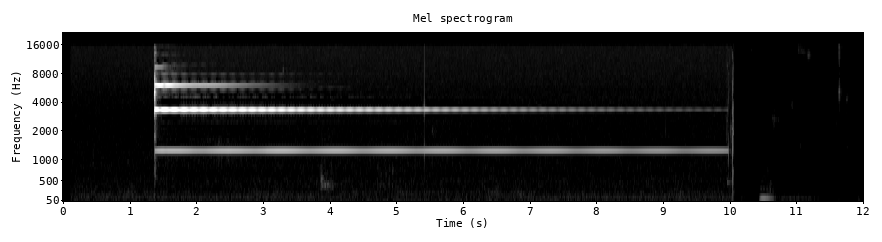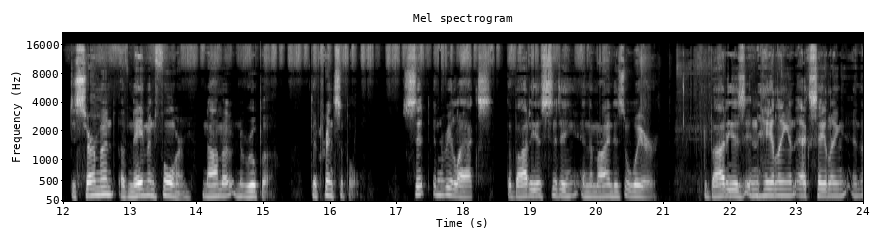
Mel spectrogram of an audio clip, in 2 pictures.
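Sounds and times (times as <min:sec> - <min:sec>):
meditation bell ringing: 0:01.4 - 0:10.1.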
